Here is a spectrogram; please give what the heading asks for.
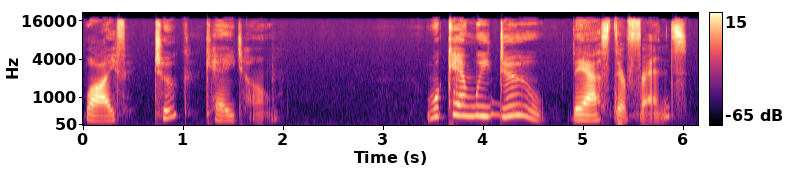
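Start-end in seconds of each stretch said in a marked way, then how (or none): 3.4-4.6 high, anxious question; worried pleading. A narrator's reading. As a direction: ask helplessly, voice lifted. Worried parents ask friends for help.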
